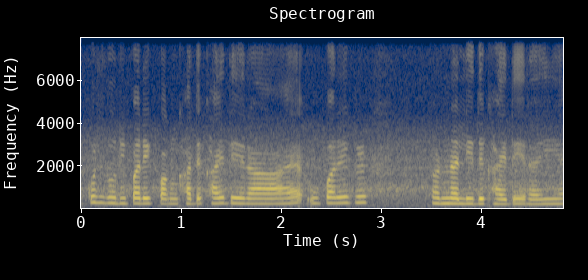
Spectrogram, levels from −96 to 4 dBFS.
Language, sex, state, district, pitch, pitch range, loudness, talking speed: Hindi, female, Uttar Pradesh, Gorakhpur, 240 Hz, 235-255 Hz, -17 LUFS, 200 wpm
